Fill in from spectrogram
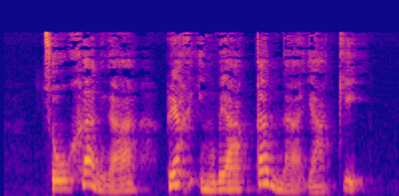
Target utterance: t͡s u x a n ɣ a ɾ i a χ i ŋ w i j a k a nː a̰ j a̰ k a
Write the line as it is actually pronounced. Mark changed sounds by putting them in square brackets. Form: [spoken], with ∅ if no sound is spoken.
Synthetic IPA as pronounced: t͡s u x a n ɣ a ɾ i a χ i ŋ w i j a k a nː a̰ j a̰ k [i]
